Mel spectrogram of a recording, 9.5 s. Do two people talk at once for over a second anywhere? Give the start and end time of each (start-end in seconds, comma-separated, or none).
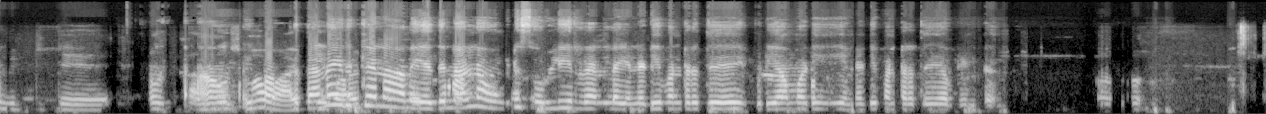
1.5-3.5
